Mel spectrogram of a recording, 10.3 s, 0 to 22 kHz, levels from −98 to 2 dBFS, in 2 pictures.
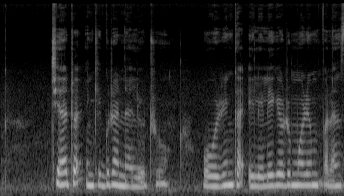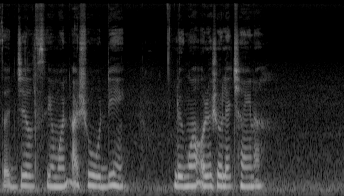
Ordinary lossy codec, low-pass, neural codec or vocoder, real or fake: none; none; none; real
